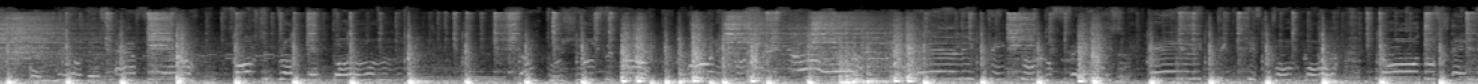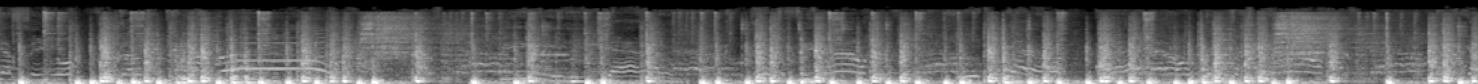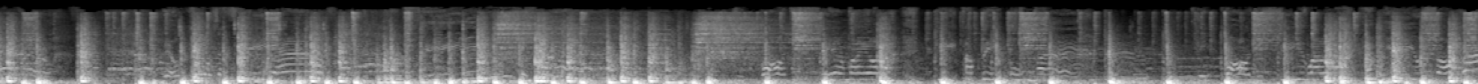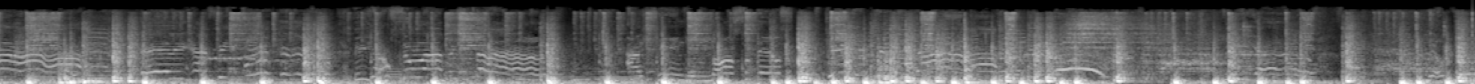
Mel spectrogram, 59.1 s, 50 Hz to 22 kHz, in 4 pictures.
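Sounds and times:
snare drum beats: 0:00.0 - 0:59.0.

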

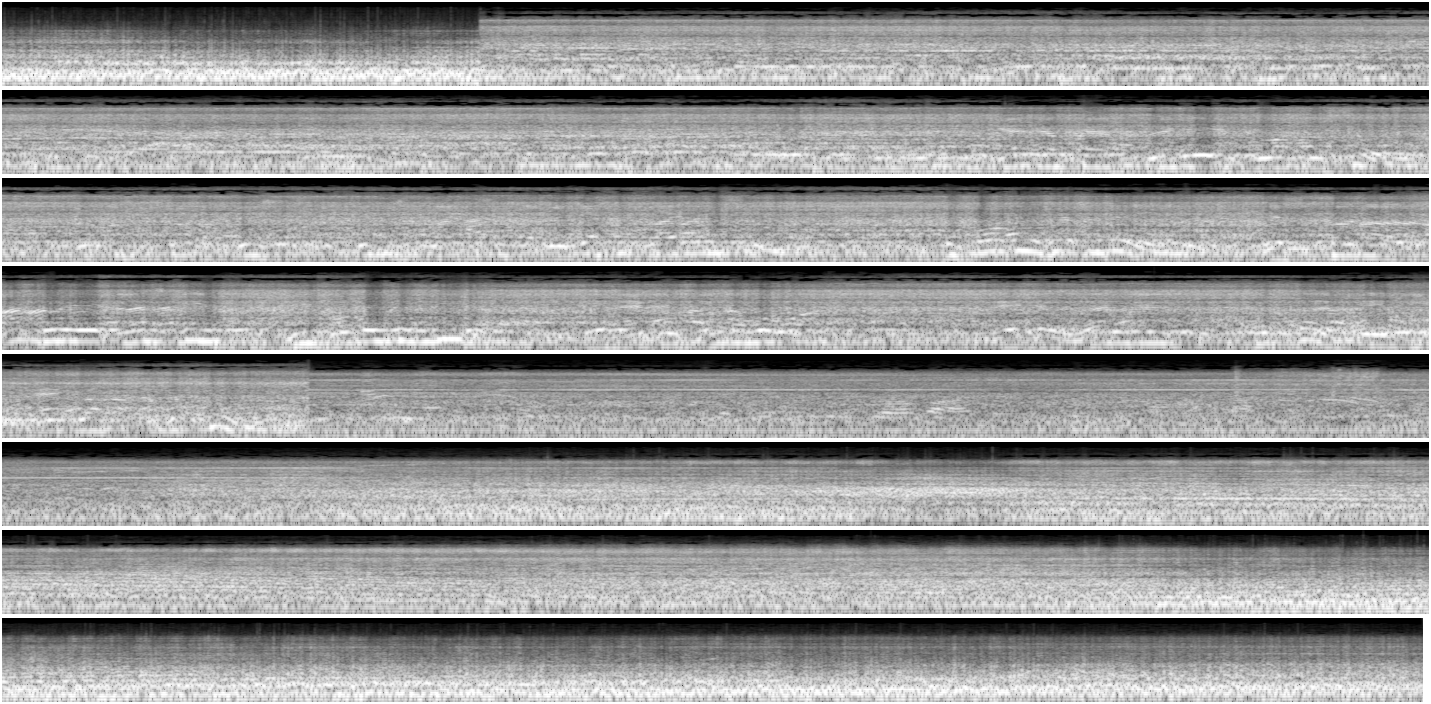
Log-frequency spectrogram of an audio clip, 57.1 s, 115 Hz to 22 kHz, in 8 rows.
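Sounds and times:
jet fighter flying past: 0:00.0 - 0:57.0.

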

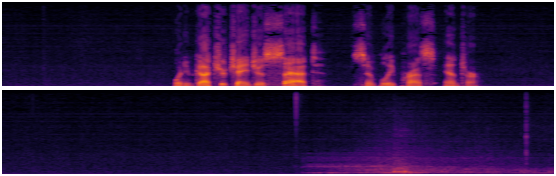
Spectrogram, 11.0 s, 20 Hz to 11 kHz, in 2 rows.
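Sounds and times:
cutting plotter motors whirring: 0:08.5 - 0:11.0.

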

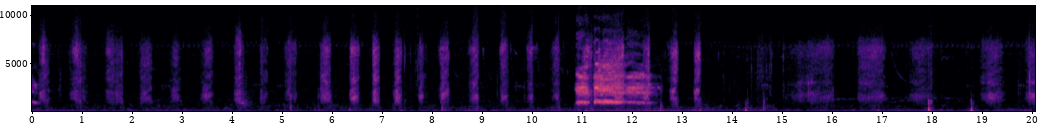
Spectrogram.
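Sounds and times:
brush scrubbing horse coat: 0:00.0 - 0:13.6, 0:14.2 - 0:20.0
rooster crowing: 0:10.8 - 0:12.6.

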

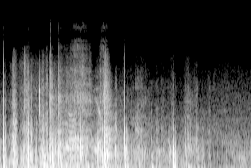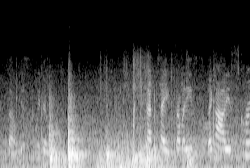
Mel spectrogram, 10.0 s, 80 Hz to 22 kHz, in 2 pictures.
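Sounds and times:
cardboard rubbing and scraping: 0:00.0 - 0:04.2.

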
